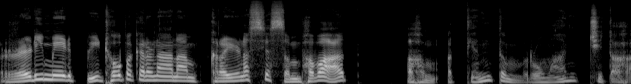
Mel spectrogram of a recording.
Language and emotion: Sanskrit, surprised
